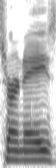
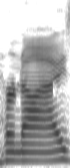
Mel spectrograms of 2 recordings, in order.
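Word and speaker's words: Hernaiz: all these Daryl her her Nays by the way we've been pronouncing it wrong and I remember seeing a video when he was in double A Midland it was her Nays not her knives and even though I've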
